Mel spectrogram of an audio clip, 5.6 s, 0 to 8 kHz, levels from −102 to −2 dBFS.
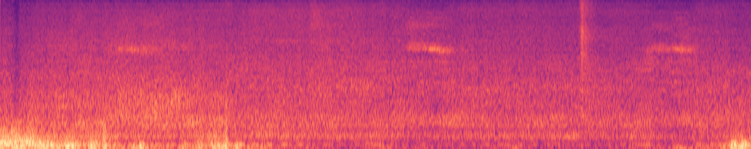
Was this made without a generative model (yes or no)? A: no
